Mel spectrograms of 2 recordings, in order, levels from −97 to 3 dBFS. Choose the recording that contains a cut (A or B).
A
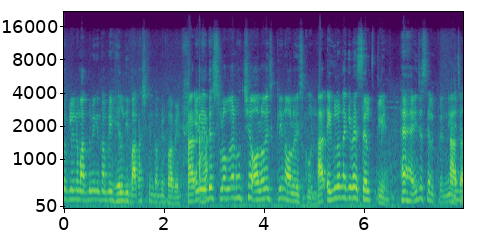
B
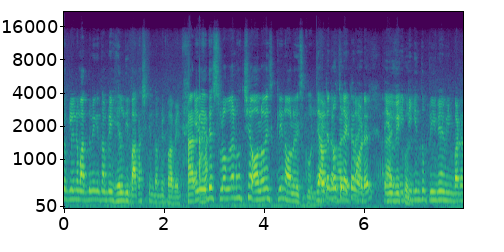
B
